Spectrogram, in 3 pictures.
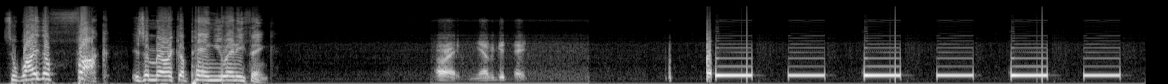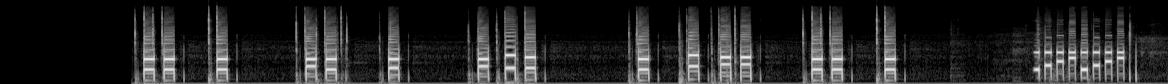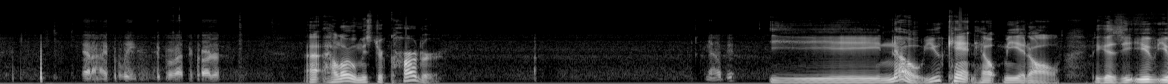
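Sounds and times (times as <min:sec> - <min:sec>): telephone busy tone beeps: 0:07.1 - 0:11.2, 0:13.1 - 0:14.0, 0:18.1 - 0:19.2, 0:19.8 - 0:20.7, 0:22.0 - 0:23.0
touch-tone key beeps: 0:22.0 - 0:23.0.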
